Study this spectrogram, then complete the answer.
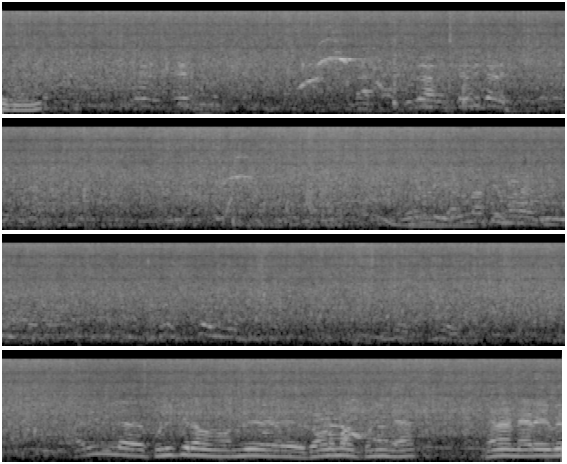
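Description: A waterfall splashes steadily onto rocks.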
